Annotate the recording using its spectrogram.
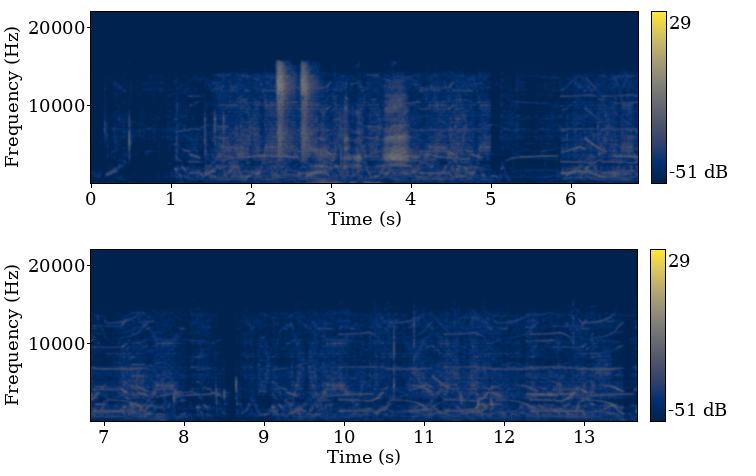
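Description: Swarms of small flying robots whir and chirp busily.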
